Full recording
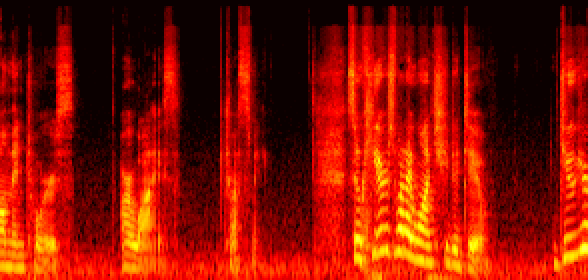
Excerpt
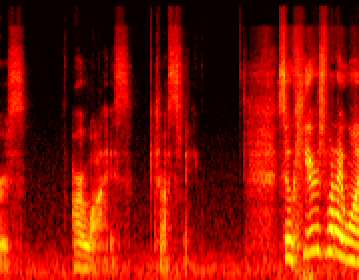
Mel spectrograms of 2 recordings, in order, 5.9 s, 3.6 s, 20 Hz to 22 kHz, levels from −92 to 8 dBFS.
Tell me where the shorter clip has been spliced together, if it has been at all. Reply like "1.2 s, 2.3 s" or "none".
1.4 s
